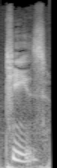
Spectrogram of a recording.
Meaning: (verb) 1. To separate the fibres of (a fibrous material) 2. To comb (originally with teasels) so that the fibres all lie in one direction 3. To backcomb
- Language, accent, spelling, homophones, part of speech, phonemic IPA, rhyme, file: English, US, tease, teas / tees, verb / noun, /tiːz/, -iːz, En-us-tease.ogg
